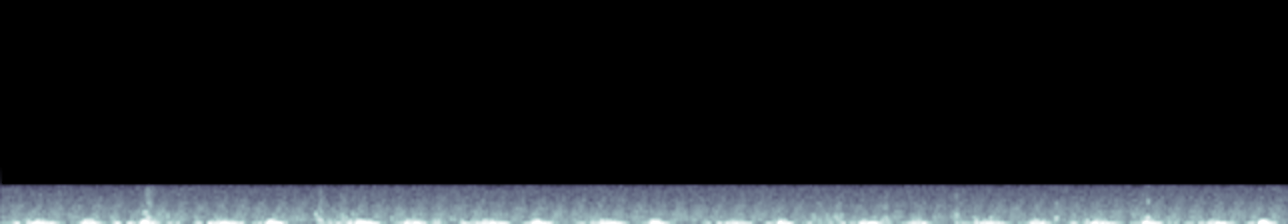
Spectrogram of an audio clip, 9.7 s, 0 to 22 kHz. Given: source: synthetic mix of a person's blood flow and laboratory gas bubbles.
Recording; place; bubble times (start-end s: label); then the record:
Doppler ultrasound of blood flow; precordium
1.03-1.40 s: bubbles
1.57-1.72 s: bubbles
2.02-2.67 s: bubbles
2.91-3.57 s: bubbles
5.88-6.41 s: bubbles
6.59-6.72 s: bubbles
7.09-7.21 s: bubbles
7.26-7.34 s: bubbles
7.40-7.51 s: bubbles
7.79-7.86 s: bubbles
7.89-7.95 s: bubbles
8.19-8.33 s: bubbles
8.51-8.85 s: bubbles
From the record:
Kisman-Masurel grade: 221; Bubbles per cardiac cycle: several, 3 to 8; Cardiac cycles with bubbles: 10 to 50%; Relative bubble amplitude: barely perceptible (0.100 to 0.250); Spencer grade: 2 (many but less than half of the cardiac periods contain bubble signals, singularly or in groups); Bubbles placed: anywhere in the cardiac cycle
